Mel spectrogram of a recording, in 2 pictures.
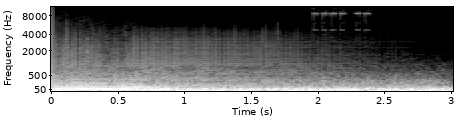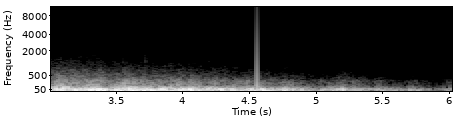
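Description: Logo-sting sound effect: a deep boom that rumbles and dies away over about five seconds. A brief high glint comes about two seconds in, and a faint click near the end.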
